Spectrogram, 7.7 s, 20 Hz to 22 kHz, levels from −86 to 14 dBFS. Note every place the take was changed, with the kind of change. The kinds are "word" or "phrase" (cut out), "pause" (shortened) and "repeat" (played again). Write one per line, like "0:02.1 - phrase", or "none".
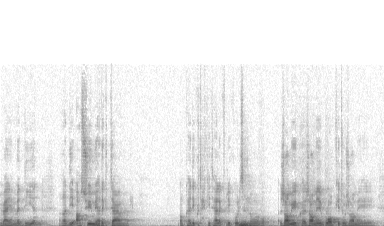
none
